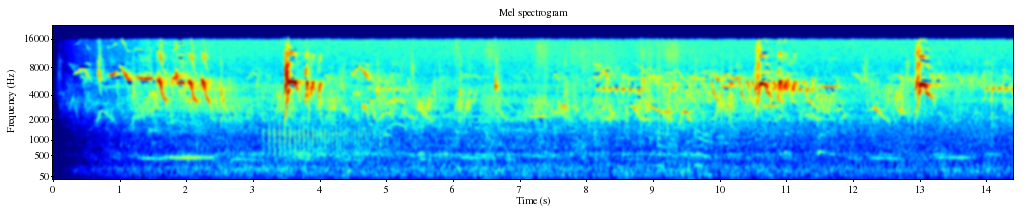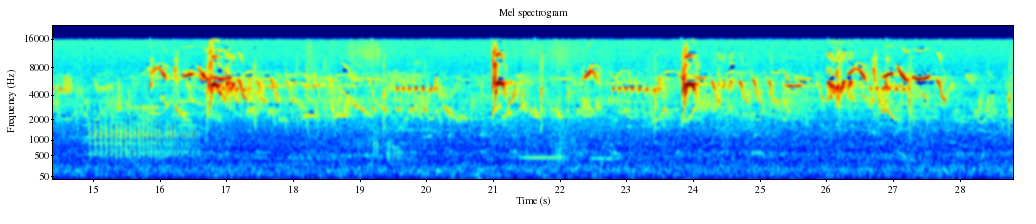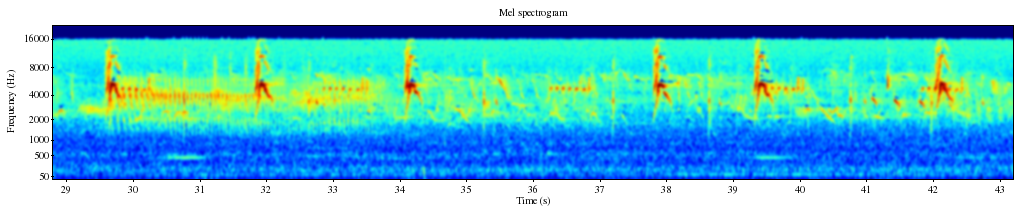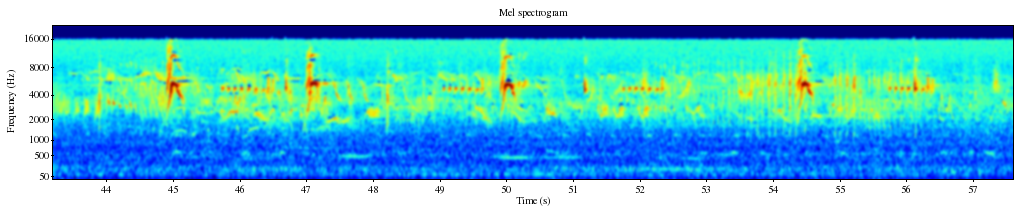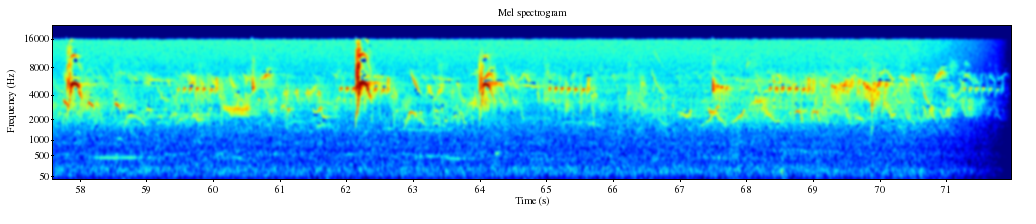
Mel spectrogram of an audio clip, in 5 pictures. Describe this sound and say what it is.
Early morning before sunrise on a big farm, so-called fazenda, in the Sao Paulo hinterland, near Campinas, Brazil. Song and calls of birds near the residential area of the farm, by a small pond. Waterfall noise in the background.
